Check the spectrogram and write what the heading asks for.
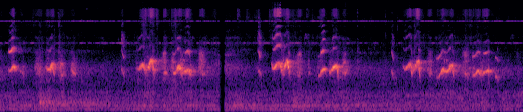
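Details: Pet cockatiel indoors giving bright, warbled whistles and squawky chirps in quick bursts of two to four notes separated by brief gaps; steady faint background hum.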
